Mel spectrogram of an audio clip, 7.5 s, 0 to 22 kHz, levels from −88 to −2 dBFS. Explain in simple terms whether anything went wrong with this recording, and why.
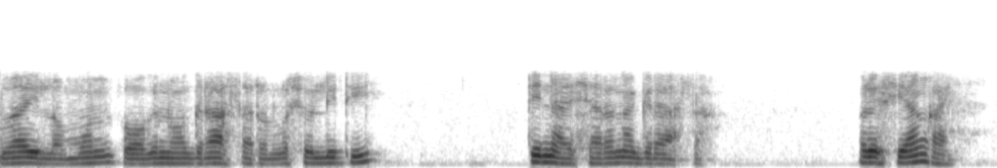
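The speech sounds thin and muffled from start to finish, like a phone call, with a slightly rough, synthetic edge. That is the iLBC codec, a phone-line voice codec that keeps roughly 150 Hz to 3.4 kHz and rebuilds each short chunk, about 20 ms, on its own.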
